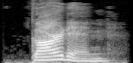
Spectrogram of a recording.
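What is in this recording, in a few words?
"garden", American English; gcompris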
